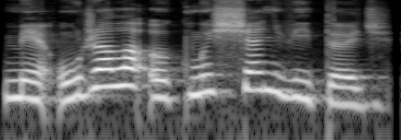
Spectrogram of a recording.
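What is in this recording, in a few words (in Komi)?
Komi, ме уджала ӧкмыссянь витӧдз, female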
